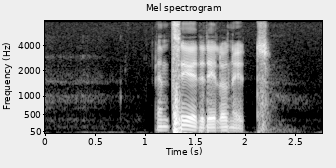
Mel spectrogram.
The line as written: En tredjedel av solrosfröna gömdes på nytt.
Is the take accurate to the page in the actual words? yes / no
no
